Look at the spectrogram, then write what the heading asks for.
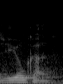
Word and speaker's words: Junker: It is written Junkers but they pronounce it as Junas.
